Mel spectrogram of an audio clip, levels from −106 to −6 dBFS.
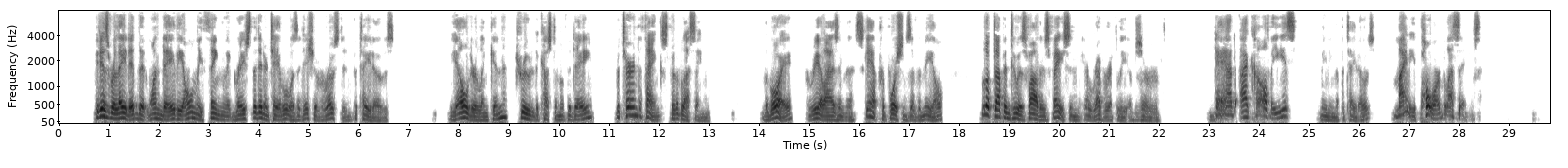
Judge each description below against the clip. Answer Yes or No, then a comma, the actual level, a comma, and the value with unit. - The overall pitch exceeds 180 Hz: No, low, 110 Hz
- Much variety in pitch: Yes, wide, 6.6 semitones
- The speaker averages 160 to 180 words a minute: No, average, 140 wpm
